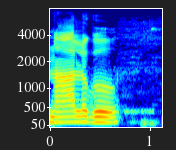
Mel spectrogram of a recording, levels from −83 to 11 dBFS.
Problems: constant background noise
